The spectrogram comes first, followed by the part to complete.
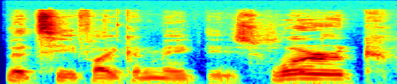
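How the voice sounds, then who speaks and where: A man's voice: medium pitch, big pitch swings, moderate pace, gravelly. Man telling a story in a talk. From Argentina. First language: Spanish. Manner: casual storytelling with frequent ums and restarts. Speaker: conference speaker. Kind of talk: conference talk.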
